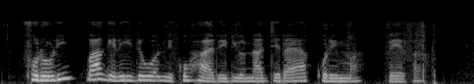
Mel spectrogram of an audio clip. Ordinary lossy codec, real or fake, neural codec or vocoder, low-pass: AAC, 24 kbps; fake; vocoder, 44.1 kHz, 128 mel bands, Pupu-Vocoder; 19.8 kHz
